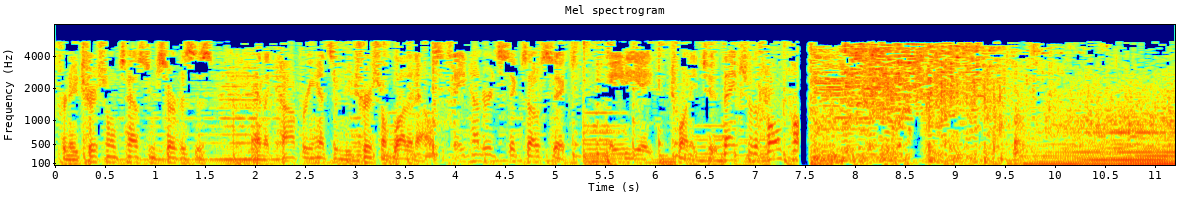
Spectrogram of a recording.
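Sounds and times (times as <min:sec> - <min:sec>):
speech: 0:00.0 - 0:07.4
window glass smashed in a break-in: 0:07.6 - 0:10.5.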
